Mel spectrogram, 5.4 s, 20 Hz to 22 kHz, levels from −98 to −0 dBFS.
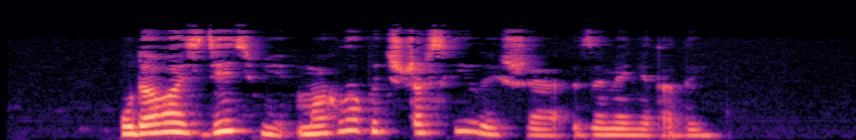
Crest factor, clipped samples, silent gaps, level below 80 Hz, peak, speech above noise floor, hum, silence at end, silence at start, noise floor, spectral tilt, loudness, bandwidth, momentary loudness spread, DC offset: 18 dB; under 0.1%; none; -66 dBFS; -2 dBFS; 56 dB; none; 0.9 s; 0.75 s; -74 dBFS; -4 dB/octave; -18 LUFS; 9.6 kHz; 16 LU; under 0.1%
